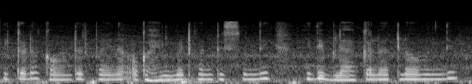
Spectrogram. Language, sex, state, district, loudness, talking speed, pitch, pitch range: Telugu, female, Telangana, Mahabubabad, -16 LUFS, 140 wpm, 230 Hz, 210-250 Hz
